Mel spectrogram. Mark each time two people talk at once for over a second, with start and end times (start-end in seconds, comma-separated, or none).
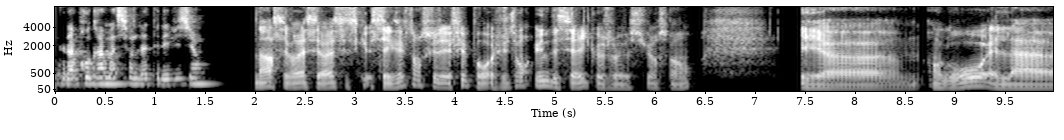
none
